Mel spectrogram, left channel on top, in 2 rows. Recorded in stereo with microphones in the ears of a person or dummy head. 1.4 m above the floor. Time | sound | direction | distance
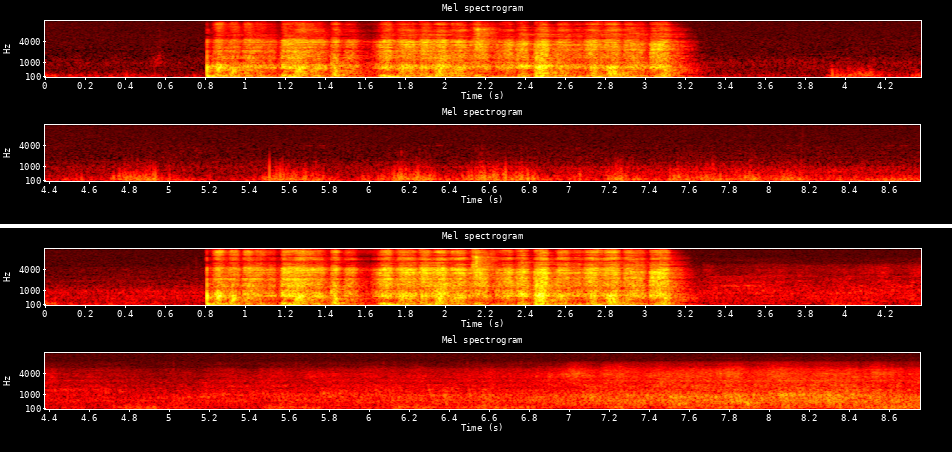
0.8 | writing | 25° right (ahead or behind) | 0.8 m
2.1 | keys jangling | 60° right (ahead or behind) | 1.7 m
